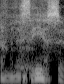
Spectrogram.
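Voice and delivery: very low, hushed, menacing villain voice. Repeating another speaker's line back to him, echoing a threatening line. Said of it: "The way you said that was very threatening".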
